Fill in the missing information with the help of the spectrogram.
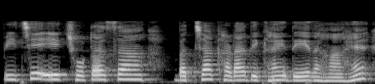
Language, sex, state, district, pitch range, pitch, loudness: Hindi, female, Karnataka, Bangalore, 195-230 Hz, 220 Hz, -15 LUFS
